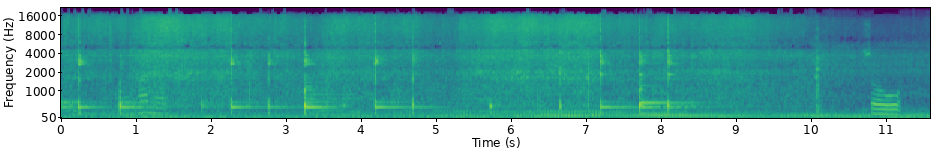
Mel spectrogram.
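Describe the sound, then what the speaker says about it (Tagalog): Tomatoes cooking in a pan for a ground-meat dish are stirred with a utensil, giving repeated sharp scraping clacks against the pan over steady low sizzling, with brief background voices and some faint tones. "Pagluto na ang kamatis, halo-halo na natin."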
